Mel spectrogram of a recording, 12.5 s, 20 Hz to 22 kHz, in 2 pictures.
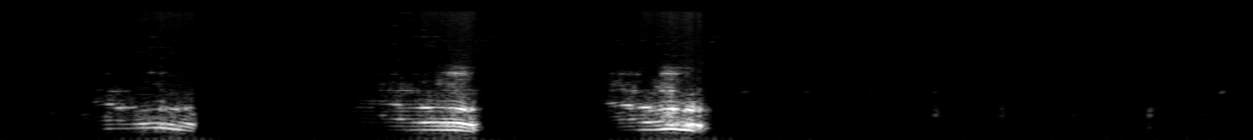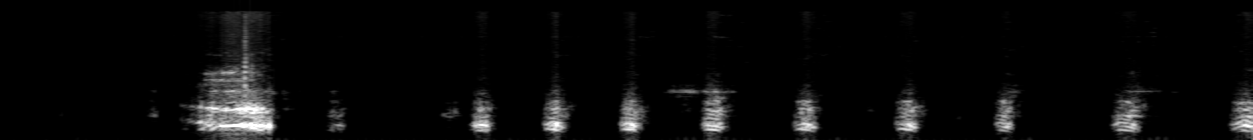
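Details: Carpathian red deer stag during the autumn rut in Bucovina, 29.09.2022: three guttural roars, a pause, one powerful long bellow, then a rapid run of about ten short, clipped grunts spaced roughly half a second apart.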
